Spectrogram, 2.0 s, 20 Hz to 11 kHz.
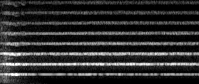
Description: strings_076.wav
